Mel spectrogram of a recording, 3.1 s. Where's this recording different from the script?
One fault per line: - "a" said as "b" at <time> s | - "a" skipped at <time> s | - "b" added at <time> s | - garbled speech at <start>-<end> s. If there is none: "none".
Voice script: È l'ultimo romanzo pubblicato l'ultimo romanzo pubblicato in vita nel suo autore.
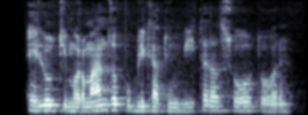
- "l'ultimo romanzo pubblicato" skipped at 1.7 s
- "nel" said as "dal" at 2.0 s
